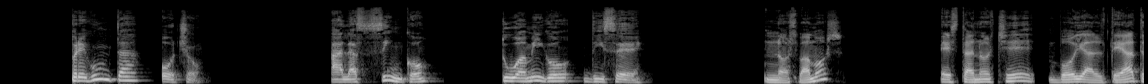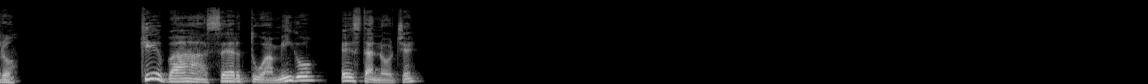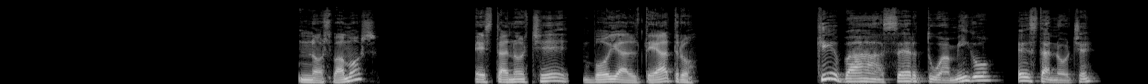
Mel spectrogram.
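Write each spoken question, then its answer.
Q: ¿Qué va a hacer tu amigo esta noche?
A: Ir al teatro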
